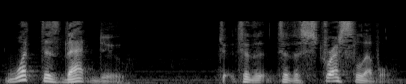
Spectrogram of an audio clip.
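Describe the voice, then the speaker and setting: A man hosting a radio talk show, asking slow, deliberate questions and reading listener comments. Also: on the low side, big pitch swings, husky, muffled recording. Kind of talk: interview discussion.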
